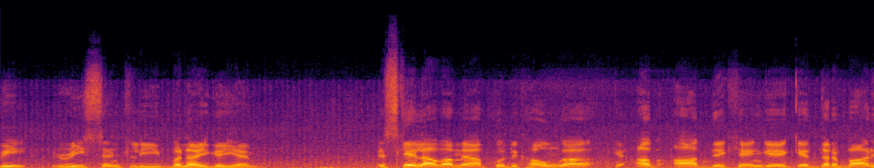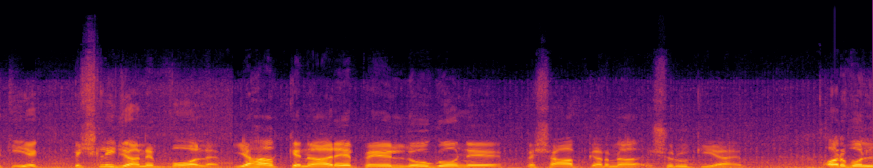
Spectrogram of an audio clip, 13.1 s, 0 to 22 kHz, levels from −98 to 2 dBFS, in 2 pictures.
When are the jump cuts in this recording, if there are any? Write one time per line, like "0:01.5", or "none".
0:08.2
